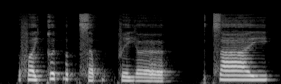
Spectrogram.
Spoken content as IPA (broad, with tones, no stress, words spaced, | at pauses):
fɐ˧jkɵ˥t̚ɐ˨˥t̚ sɐ˨˥p̚ɪ˨k̚fe˨jœː˨˩ | t͡saː˥j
